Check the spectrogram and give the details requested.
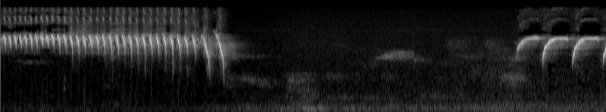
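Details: Canary singing to prepare hens for mating, Dutch type: a long rapid trill of high notes for about one and a half seconds, a near-silent pause, then a few loud upslurred whistles.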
